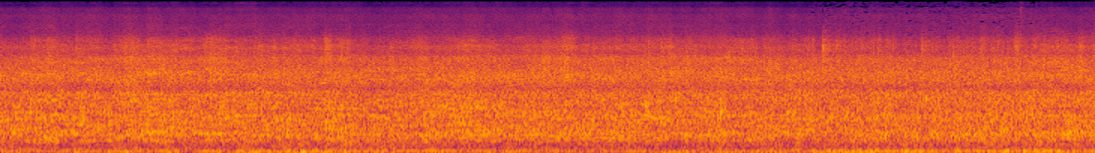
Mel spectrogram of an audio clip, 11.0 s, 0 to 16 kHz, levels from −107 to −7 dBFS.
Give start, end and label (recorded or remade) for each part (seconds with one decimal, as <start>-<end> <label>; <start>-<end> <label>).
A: 0.0-8.1 remade; 8.1-10.4 recorded; 10.4-11.0 remade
